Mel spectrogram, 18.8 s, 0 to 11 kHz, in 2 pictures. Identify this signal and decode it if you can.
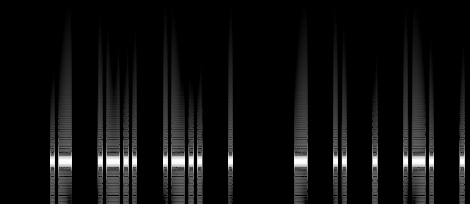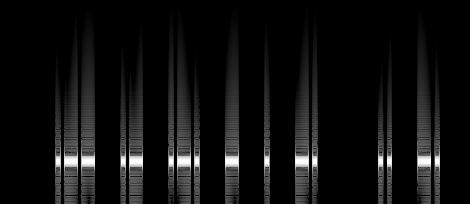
Morse code, heard as a keyed tone, about 14 wpm, spaced as for 10 wpm, 700 Hz. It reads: ALLE TIERE WARTEN IN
